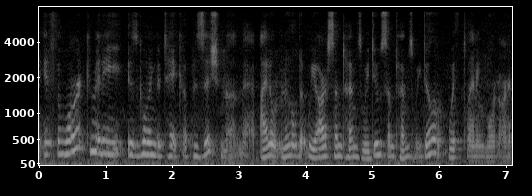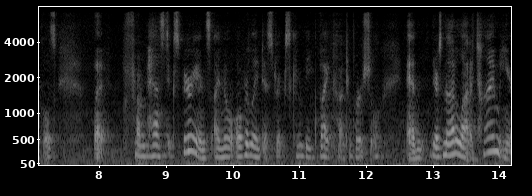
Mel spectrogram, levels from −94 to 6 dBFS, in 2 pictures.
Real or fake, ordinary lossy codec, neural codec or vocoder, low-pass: fake; MP3, 48 kbps; codec, 24 kHz, 1.2 kbps, DualCodec; 7.2 kHz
